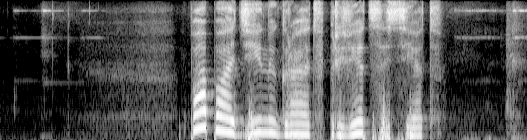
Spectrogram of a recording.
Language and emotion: Russian, sad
